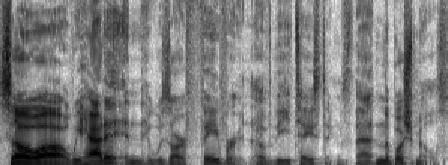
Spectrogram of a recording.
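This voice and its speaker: Moderate pace and ordinary pitch variation from a man at a medium pitch. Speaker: car podcast host. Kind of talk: casual chat. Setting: home lounge. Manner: quieter than co-host.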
